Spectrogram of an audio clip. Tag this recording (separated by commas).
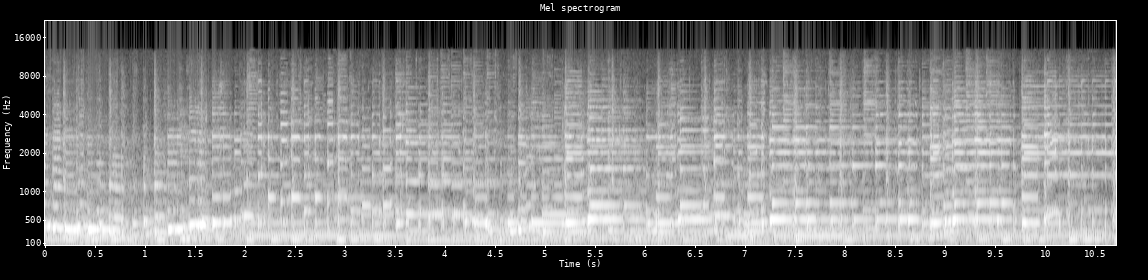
Music, Mandolin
